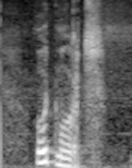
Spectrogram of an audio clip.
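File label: "Udmurt", Dutch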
